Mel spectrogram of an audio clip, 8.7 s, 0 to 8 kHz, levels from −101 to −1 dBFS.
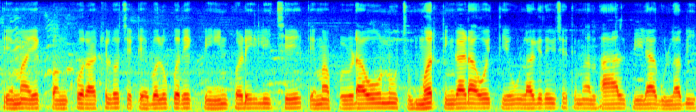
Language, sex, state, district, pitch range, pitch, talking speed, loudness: Gujarati, male, Gujarat, Gandhinagar, 110-120 Hz, 115 Hz, 165 wpm, -19 LUFS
